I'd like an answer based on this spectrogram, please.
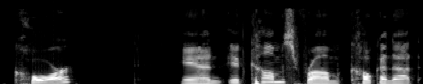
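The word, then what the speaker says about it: coir: is something called core even though it's spelled c-o-i-r it's pronounced core and it comes from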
